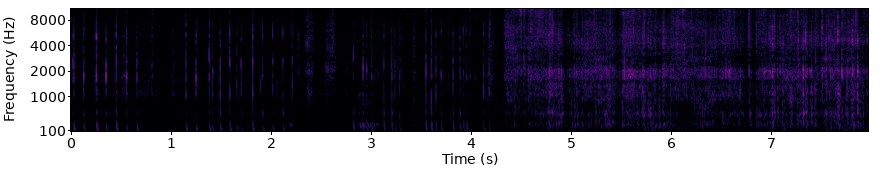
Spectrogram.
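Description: Fingernails scratch across the rough surface of a palm-sized, blue textured foam scrub sponge. It begins as quick, separate rasping strokes for about four seconds, then becomes a continuous, dense, hissing scratch.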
